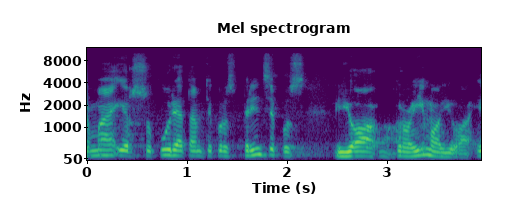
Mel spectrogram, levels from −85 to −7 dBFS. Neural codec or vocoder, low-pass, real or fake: vocoder, 22.05 kHz, 80 mel bands, Vocos; 9.9 kHz; fake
